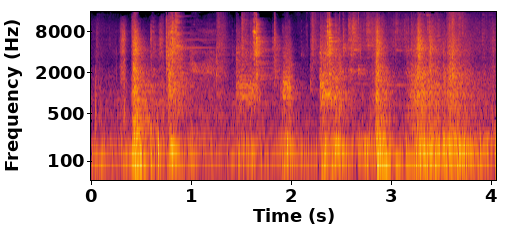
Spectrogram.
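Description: Metal bars rattle as hands grip a grate.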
